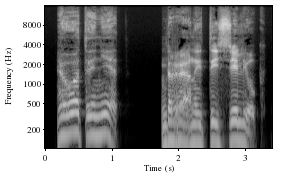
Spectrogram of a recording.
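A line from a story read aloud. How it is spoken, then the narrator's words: Through gritted teeth. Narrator (Russian): процедил Гегель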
